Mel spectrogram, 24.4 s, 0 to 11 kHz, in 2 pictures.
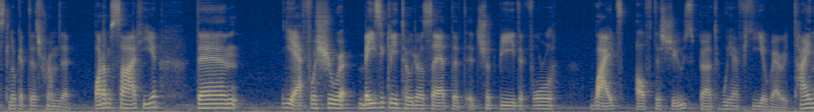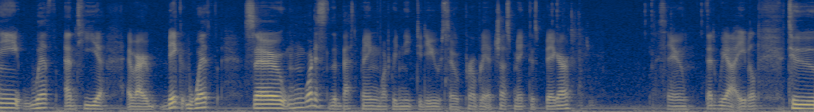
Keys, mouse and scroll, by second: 1.8-4.8 shift+middle drag, 17.4 KP_1, 18.8 s.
